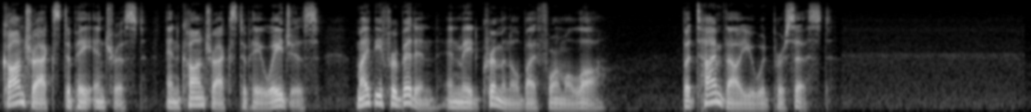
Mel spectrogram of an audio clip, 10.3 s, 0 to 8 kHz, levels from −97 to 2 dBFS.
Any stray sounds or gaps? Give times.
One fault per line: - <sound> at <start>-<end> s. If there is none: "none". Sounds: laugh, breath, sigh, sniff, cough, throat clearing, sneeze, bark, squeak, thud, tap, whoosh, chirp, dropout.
none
